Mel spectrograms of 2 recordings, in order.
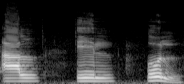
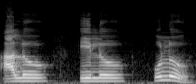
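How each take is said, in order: First: Each syllable ends with a bare consonant. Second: Each syllable ends with a short vowel. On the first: The reading stops here. "এটাই আর জি সাকিন" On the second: The reading continues without stopping. "না থামিলে যেমন আছে তেমন করে পড়তে হয়"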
